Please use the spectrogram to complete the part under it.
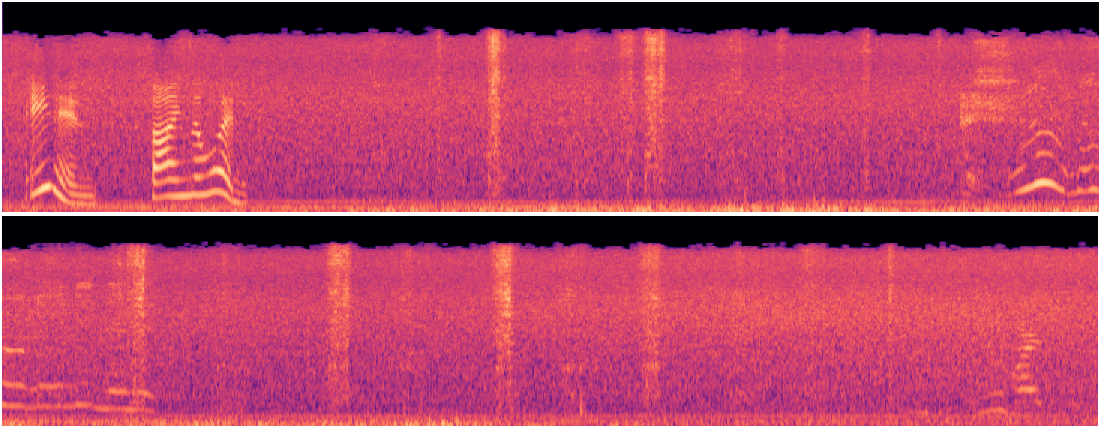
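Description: A young child talks in high, excited bursts nearby.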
